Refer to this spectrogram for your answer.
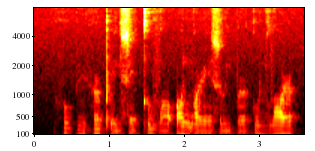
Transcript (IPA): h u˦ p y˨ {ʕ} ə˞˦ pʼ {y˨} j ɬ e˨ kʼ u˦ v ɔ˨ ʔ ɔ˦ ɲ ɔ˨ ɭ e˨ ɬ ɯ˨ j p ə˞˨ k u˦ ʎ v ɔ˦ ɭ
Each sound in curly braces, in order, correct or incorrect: incorrect: h, incorrect: e˨

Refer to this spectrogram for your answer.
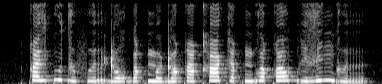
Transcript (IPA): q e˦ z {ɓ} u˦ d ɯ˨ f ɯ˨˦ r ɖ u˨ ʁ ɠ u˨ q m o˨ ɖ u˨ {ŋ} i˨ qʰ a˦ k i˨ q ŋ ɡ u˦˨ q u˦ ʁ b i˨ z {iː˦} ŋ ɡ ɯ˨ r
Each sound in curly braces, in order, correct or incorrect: correct, incorrect: q, incorrect: i˦

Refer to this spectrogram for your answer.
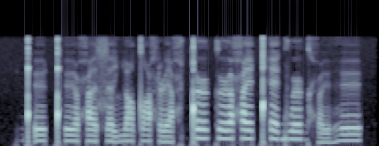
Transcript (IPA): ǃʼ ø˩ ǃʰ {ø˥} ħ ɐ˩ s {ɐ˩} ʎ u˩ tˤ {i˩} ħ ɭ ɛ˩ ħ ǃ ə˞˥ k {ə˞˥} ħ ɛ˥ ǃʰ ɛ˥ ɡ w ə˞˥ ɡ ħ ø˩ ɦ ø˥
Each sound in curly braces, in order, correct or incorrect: incorrect: ø˩, correct, correct, correct

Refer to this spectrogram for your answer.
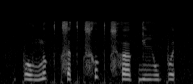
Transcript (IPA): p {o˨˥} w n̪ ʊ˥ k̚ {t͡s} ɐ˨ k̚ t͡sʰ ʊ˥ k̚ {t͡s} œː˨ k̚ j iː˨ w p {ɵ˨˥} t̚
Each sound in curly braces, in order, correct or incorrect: incorrect: o˨˩, correct, incorrect: t͡sʰ, incorrect: ɵ˧

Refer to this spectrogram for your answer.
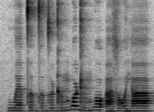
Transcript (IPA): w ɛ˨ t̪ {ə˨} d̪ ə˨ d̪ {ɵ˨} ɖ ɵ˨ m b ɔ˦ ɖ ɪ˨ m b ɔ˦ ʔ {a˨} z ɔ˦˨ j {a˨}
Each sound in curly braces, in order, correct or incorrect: correct, correct, correct, incorrect: a˦

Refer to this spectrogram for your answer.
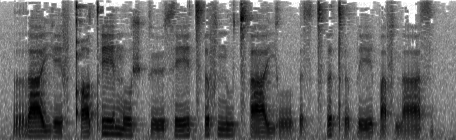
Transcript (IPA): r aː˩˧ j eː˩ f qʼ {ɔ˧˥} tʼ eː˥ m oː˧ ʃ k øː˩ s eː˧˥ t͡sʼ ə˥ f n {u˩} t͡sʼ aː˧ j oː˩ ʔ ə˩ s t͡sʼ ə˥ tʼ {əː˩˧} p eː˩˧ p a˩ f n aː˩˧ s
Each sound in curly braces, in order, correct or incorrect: incorrect: ɔ˩˧, incorrect: u˥, incorrect: ə˩˧

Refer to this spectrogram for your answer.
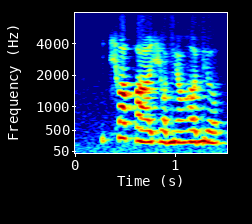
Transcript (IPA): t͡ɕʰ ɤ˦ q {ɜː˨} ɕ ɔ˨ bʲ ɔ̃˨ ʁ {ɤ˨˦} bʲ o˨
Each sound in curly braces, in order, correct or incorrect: correct, correct

